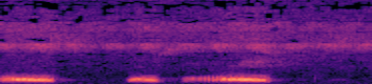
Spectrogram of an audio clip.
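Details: Spotted dove hen, Malaysian type, calling to stimulate males as a trapping decoy. A long coo, a brief clipped note, then another long mellow coo within two seconds.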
